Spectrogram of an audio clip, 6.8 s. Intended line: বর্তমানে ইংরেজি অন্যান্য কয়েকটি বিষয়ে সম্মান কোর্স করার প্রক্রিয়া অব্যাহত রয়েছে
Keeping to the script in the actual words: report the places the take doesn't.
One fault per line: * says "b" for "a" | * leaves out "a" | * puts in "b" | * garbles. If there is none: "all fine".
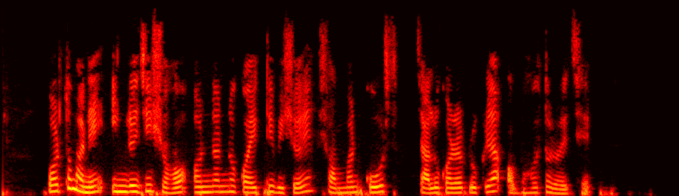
* puts in "সহ"
* puts in "চালু"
